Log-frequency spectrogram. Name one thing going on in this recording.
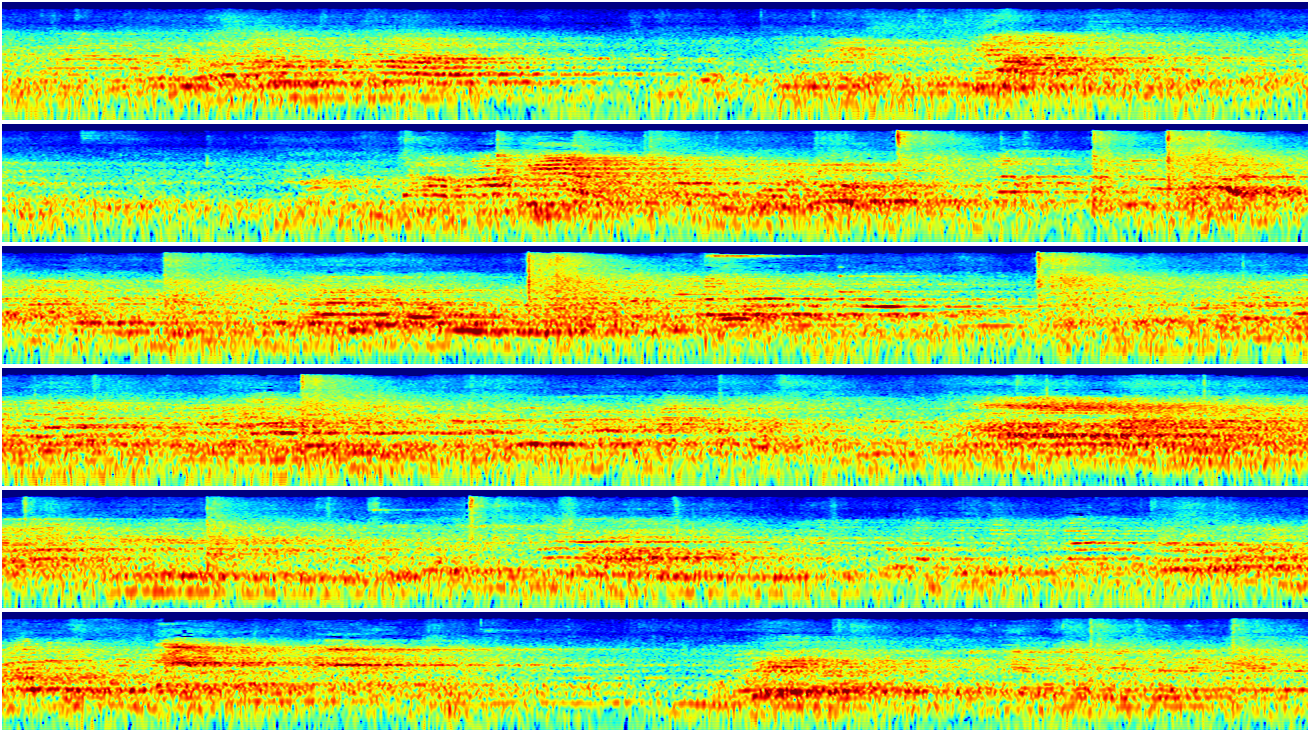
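Shuttlecocks are struck with sharp pops of rackets.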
